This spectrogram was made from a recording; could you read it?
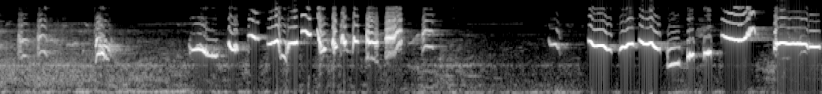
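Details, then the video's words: Oriental magpie-robin (kacer) singing in full voice after being prompted: faint scratchy notes, then a fast run of loud sharp whistled chips, a pause, and clear rising and falling whistles with quick upslurs. A low hum runs underneath. "sekali pancing Kacer langsung on buka paruh gacor"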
